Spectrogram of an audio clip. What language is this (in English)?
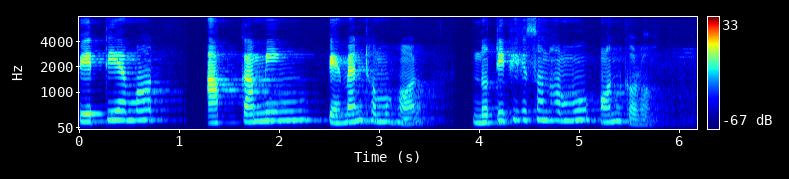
Assamese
